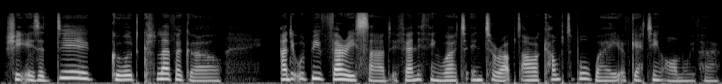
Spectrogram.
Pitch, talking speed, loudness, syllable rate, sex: 205 Hz, 215 wpm, -21 LUFS, 5.8 syllables/s, female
